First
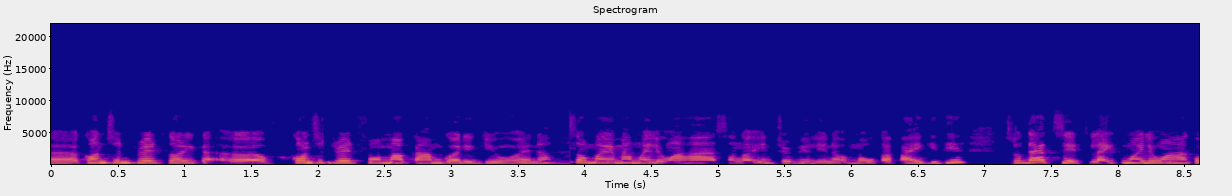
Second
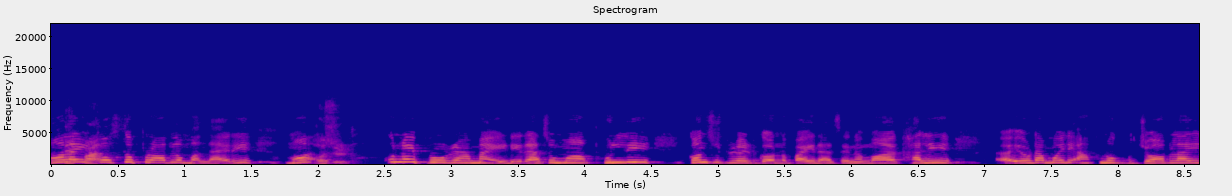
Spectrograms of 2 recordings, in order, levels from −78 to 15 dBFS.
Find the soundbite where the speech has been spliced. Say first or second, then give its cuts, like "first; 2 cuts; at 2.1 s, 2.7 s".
first; 1 cut; at 3.9 s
